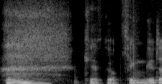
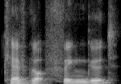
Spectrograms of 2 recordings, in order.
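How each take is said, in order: First: Very soft, very slow, half-whispered "Kev got fingered"; hushed mock-ominous. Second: Said in the usual way. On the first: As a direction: drop it to a slow, hushed murmur, like a dark joke. Rereading the cheeky comment.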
